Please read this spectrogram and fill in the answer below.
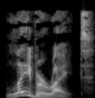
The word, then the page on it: labourite: British English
